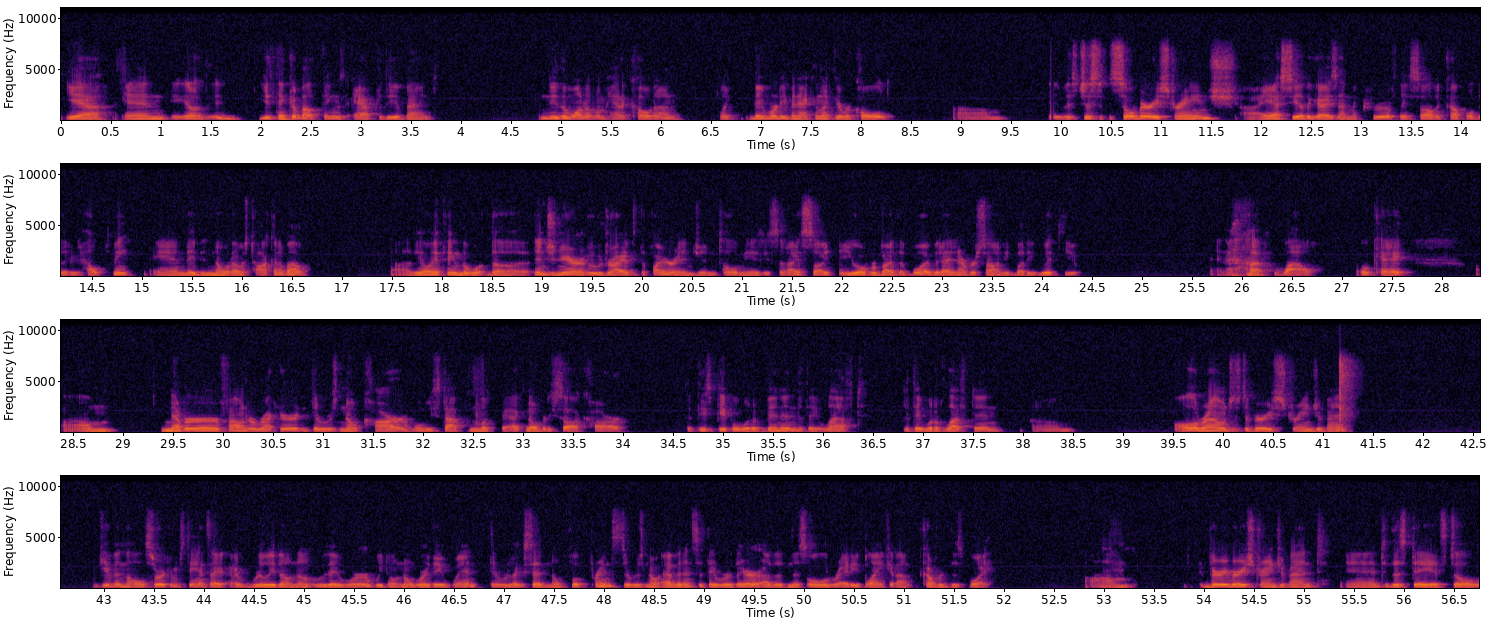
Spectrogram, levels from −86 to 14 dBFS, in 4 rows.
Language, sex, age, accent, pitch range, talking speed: English, male, 30-49, American, 85-95 Hz, 205 wpm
